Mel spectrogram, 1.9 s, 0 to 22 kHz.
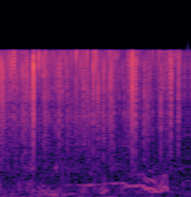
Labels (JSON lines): {"label": "biophony, cascading saw", "recorder": "SoundTrap 600 or HydroMoth"}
